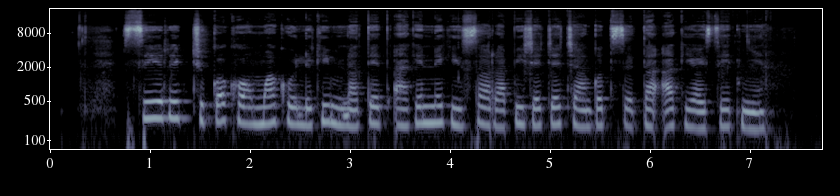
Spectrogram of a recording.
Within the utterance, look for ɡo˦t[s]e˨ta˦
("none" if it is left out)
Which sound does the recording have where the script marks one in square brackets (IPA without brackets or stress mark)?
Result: s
